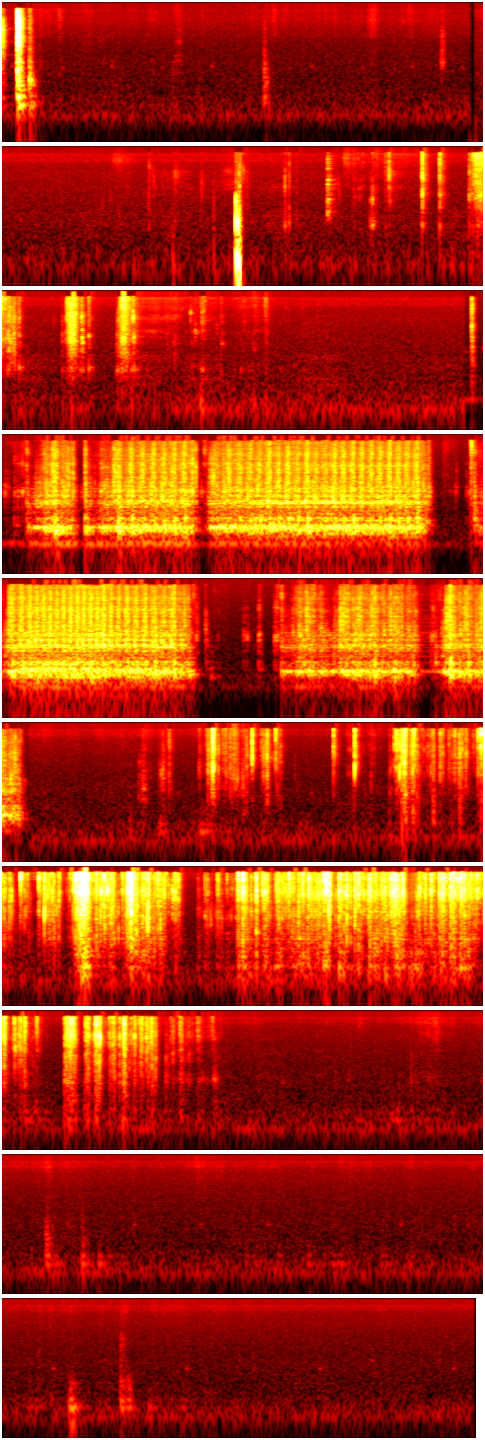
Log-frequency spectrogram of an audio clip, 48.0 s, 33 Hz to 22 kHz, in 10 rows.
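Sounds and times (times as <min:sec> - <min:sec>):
sewing machine stitching: 0:14.4 - 0:21.3, 0:21.9 - 0:24.3.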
